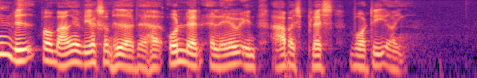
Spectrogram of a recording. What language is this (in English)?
Danish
